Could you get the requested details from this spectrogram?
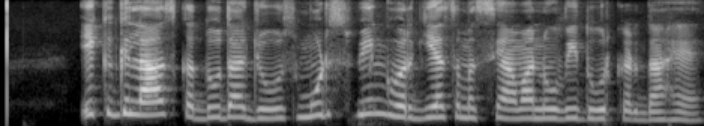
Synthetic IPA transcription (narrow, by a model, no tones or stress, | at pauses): ɪkɡlaːskəd̪ũːd̪aːd͡ʒuːsmʊɽswɪŋɡʋəɾɡɪjãːsəməsjaːʋãːnũːʋiːd̪uːɾkəɾd̪aːɦɛː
